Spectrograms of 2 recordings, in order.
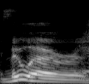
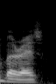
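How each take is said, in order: First: The vowel sounds like the one in 'boor'. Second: The vowel sounds like the one in 'burr'. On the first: The speaker calls it right. "they actually pronounce it Boers" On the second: The speaker calls it wrong. "It's not Burs or Beres"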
